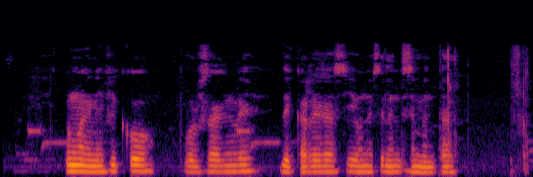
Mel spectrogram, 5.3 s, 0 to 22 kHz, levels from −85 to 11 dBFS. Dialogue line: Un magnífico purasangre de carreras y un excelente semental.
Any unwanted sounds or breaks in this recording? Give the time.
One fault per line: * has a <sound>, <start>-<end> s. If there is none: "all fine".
all fine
